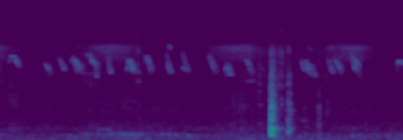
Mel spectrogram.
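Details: Baby chickens two weeks old peep steadily in their homestead coop: a run of high, short, falling notes, one after another, broken by a single sharp knock partway through.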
